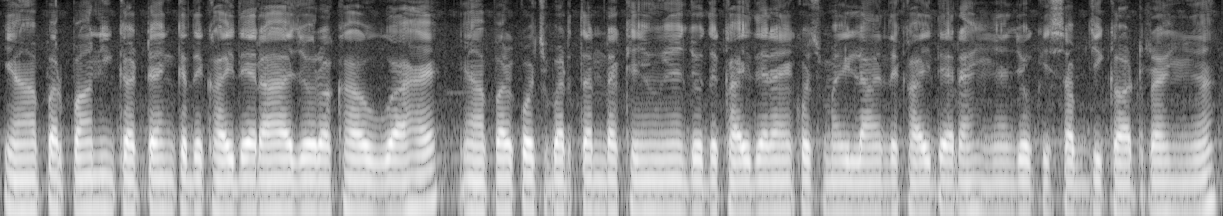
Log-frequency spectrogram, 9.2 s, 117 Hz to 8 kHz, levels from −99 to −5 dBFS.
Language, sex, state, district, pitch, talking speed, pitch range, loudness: Hindi, male, Jharkhand, Sahebganj, 120 Hz, 240 wpm, 115-120 Hz, -15 LUFS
